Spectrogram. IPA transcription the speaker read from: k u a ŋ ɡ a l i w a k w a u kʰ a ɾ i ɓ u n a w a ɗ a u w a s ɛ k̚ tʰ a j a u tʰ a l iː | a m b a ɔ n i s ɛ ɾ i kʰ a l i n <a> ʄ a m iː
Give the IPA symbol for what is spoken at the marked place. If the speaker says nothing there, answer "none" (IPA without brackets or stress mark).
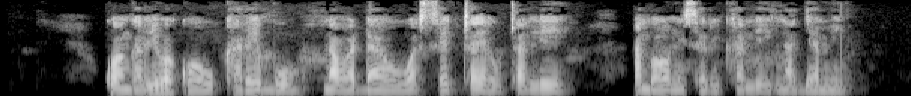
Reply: a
